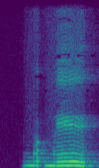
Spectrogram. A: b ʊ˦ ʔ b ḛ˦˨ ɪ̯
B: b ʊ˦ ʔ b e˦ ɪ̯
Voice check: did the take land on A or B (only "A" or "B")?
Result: B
